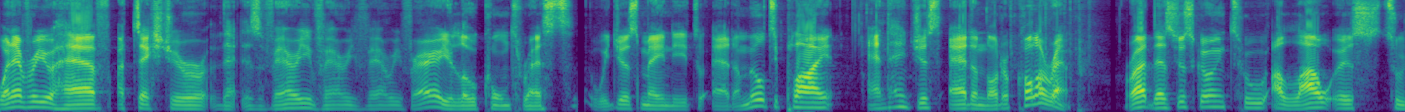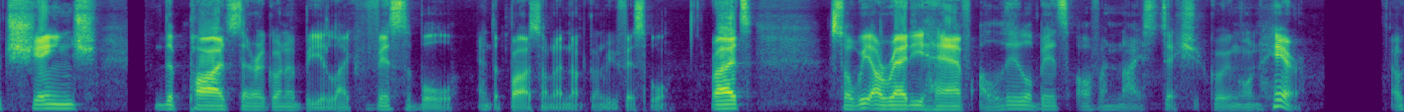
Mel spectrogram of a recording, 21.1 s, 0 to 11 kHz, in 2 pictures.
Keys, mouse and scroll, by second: 0.6 middle click, 1.1 click, 1.4 click, 6.0 click, 6.9 shift+a, 8.0 r, 9.6 click, 11.6 shift+middle click, 13.0 click, 13.8 click, 15.2-19.7 drag.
